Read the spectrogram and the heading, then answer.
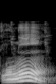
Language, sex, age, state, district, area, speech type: Assamese, male, 45-60, Assam, Tinsukia, urban, read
